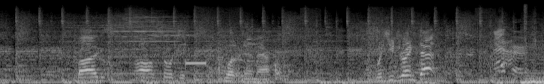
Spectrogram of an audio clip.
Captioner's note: beep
